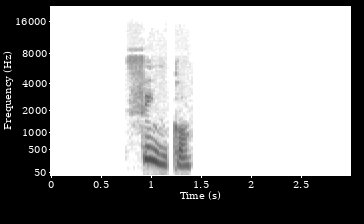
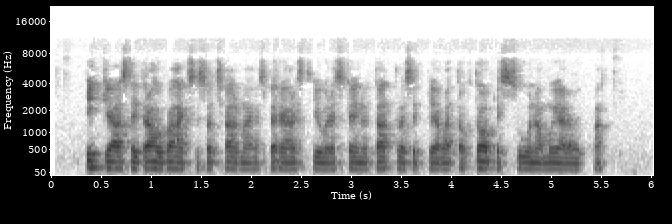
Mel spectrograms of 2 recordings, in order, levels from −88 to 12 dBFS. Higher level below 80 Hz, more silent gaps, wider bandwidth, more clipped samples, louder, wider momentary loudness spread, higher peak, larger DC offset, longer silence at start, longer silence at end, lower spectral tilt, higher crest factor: second, -80 dBFS vs -54 dBFS; neither; first, 14.5 kHz vs 11 kHz; neither; second, -29 LUFS vs -19 LUFS; first, 14 LU vs 7 LU; second, -14 dBFS vs -2 dBFS; neither; first, 0.75 s vs 0.35 s; first, 1.6 s vs 0.5 s; about the same, -5 dB/octave vs -5.5 dB/octave; about the same, 20 dB vs 18 dB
